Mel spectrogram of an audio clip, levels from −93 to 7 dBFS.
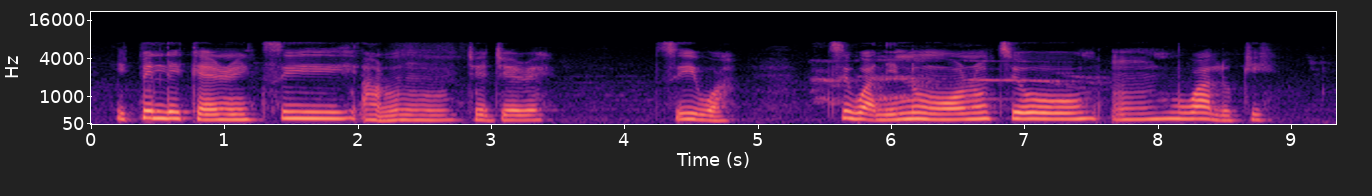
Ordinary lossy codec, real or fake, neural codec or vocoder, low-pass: none; real; none; 7.2 kHz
